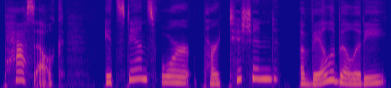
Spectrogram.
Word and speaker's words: PACELC: This is where PAC ELK comes in, pronounced pass elk.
